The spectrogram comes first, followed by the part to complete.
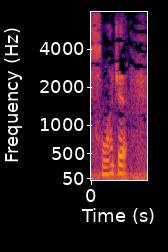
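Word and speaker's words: sláinte: to their Facebook page slancha not spelled the way it sounds it's spelled s l a i n t it's an Irish word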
